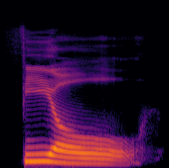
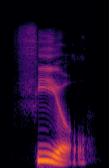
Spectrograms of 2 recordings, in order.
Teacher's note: My tongue tip might come up a little at the very end, but the main work is happening at the back. It's like there's a little sound right before the L, like feel. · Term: dark L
